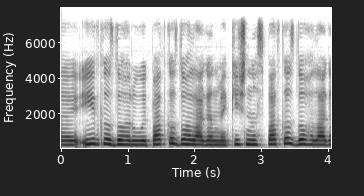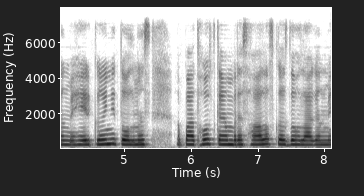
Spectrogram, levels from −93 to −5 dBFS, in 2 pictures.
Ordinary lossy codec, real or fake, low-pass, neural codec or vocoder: none; fake; 7.2 kHz; autoencoder, 48 kHz, 128 numbers a frame, DAC-VAE, trained on Japanese speech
